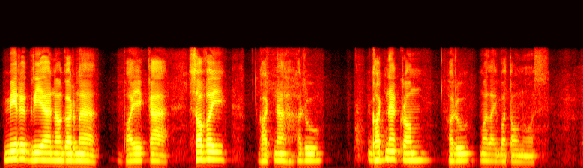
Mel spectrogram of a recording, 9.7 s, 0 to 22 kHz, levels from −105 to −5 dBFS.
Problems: background sounds at intervals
